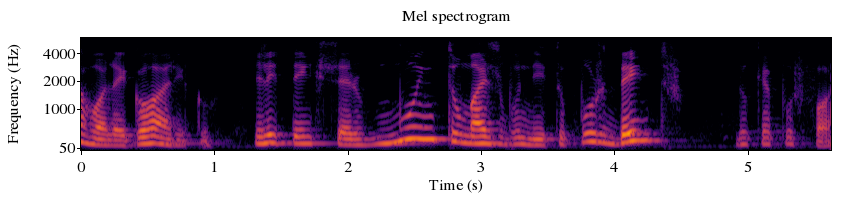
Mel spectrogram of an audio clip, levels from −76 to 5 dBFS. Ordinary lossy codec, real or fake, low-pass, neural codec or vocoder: none; real; 5.4 kHz; none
